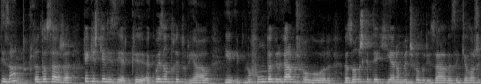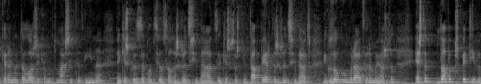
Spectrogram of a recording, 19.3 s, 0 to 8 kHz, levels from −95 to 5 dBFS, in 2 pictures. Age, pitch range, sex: 50-69, 195-240 Hz, female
